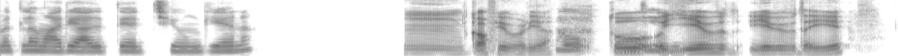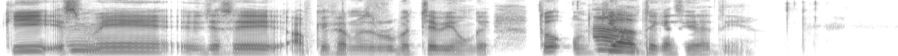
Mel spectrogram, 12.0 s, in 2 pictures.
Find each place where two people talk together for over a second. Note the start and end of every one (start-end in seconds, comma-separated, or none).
none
